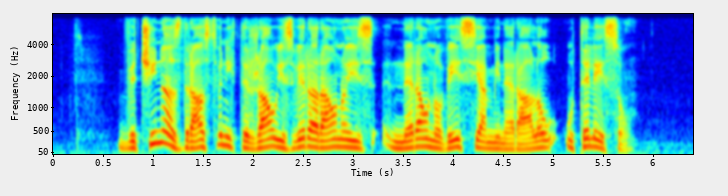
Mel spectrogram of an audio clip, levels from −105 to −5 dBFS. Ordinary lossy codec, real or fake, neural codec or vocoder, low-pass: none; real; none; 7.2 kHz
